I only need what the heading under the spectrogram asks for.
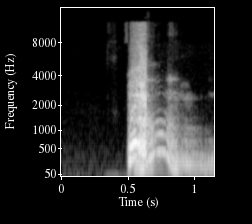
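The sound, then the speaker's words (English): A single loud sneeze bursts out of silence: a sharp, noisy explosion followed by a brief voiced, trailing tail, with no talking around it. “Dude, he muted after the sneeze.”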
